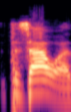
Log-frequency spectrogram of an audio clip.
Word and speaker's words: Tozawa: Tozawa.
